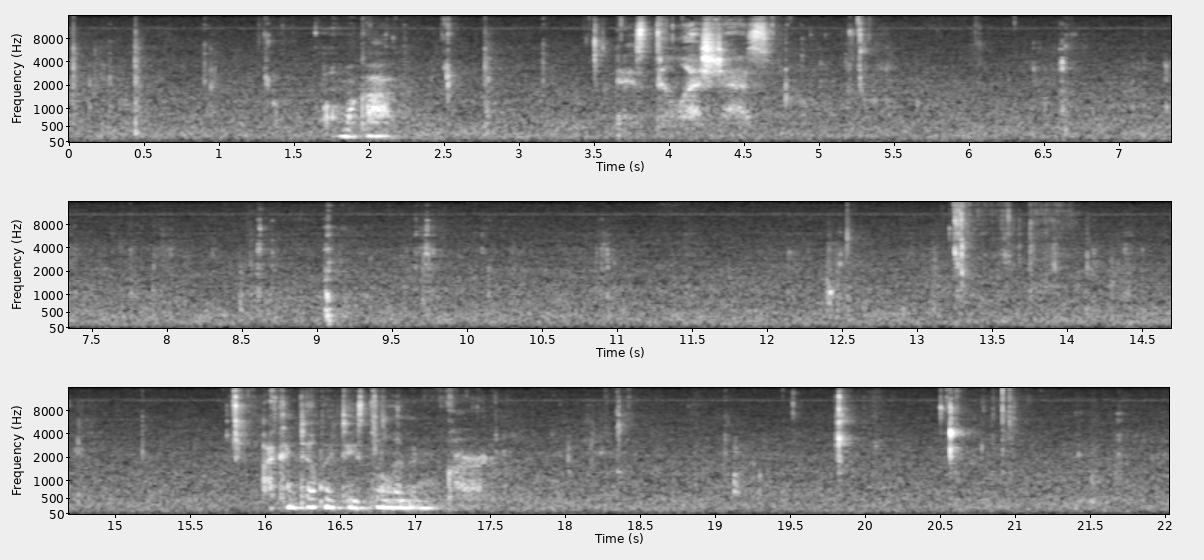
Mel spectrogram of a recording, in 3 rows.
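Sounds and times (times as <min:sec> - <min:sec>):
close chewing with mouth clicks: 0:00.0 - 0:01.5, 0:04.7 - 0:11.1, 0:12.1 - 0:16.0, 0:17.5 - 0:21.9.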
